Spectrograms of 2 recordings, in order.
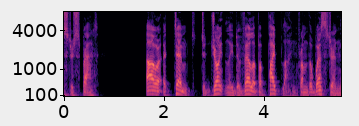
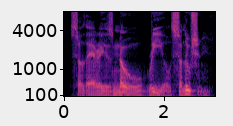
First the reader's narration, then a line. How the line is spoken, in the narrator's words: Fay grumbled, his anger still simmering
